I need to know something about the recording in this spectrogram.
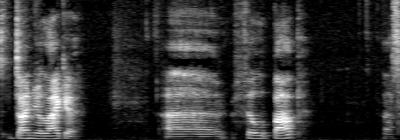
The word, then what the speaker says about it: Babb: Daniel Agger, Phil Babb, that's how you pronounce his name right.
